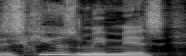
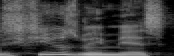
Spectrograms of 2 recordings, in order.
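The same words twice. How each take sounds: First: The phrase is said at a louder volume. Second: The phrase is said at a softer volume.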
